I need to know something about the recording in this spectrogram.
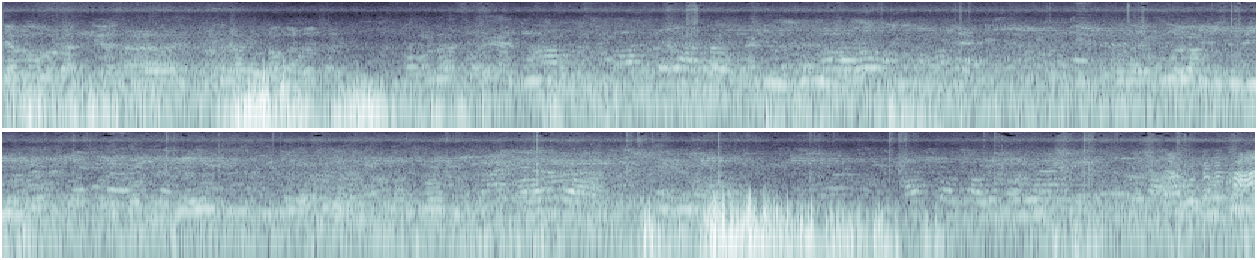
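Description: A crowd of men and women chatter nearby in an open space.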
